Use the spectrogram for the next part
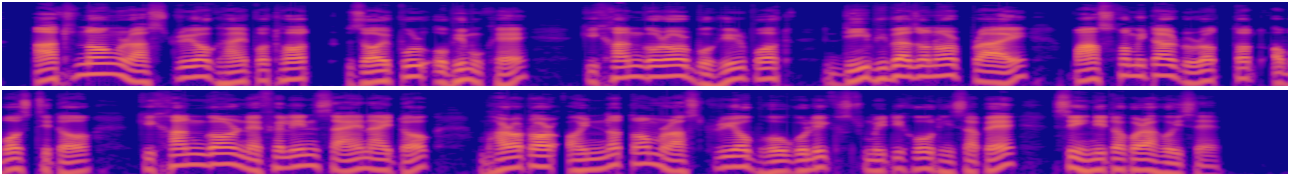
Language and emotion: Assamese, neutral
